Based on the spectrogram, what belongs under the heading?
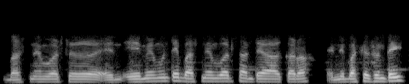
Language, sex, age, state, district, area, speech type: Telugu, male, 18-30, Telangana, Vikarabad, urban, conversation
